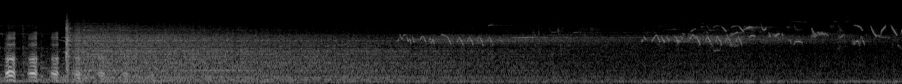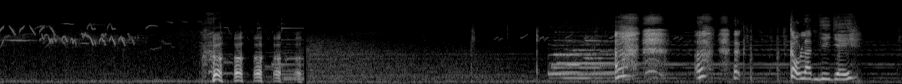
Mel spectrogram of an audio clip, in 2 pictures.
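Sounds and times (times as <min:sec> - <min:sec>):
birds chirping in rapid trills: 0:03.9 - 0:11.5.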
